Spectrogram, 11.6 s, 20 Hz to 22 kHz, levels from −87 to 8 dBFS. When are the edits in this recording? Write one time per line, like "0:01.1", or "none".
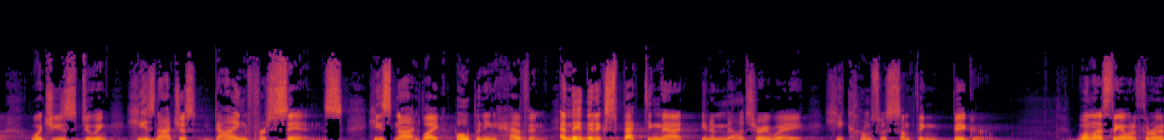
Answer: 0:04.2
0:05.6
